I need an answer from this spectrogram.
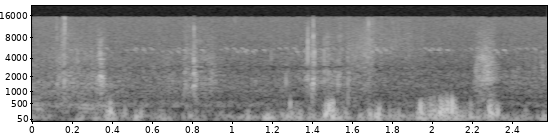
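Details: Honey bee swarm crowding the hive front during installation, searching for their queen amid many signals; low droning buzz overlaid with nearby men talking.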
